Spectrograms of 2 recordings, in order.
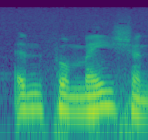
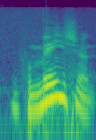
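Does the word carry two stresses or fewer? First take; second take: two; fewer. First: The word is read with two stressed syllables. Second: The word is read without two stressed syllables. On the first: The speaker calls it right. "information 이렇게 읽는다는 얘기예요. 강세가 두 개 들어갔다는 얘기는" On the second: The speaker calls it wrong. "이렇게만 읽는 게 아니라"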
